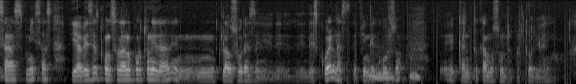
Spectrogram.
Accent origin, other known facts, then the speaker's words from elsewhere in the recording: Tepetlixpa, State of Mexico, Mexico; En la familia, yo soy de Tepetlispa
